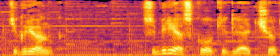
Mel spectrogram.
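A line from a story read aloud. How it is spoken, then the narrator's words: Calm. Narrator (Russian): спокойно сказал Гарик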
